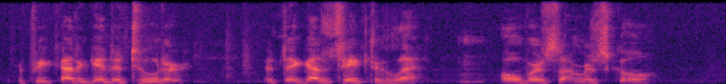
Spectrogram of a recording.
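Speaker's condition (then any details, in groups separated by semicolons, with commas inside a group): ALS; progressive terminal illness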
